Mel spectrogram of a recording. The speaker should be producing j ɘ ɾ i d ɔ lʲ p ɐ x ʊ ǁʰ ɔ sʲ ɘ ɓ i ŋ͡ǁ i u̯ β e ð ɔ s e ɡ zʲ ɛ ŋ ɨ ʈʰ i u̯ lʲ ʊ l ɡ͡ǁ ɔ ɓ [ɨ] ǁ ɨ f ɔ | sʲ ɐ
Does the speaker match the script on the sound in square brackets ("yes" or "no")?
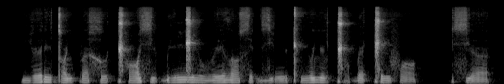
no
